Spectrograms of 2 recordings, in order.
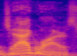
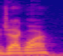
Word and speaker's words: Jaguar: and sell this Ryan how do you say Jaguar I apologize Bertie I say Jaguar Jaguar okay right right actually pronounces Jaguar right drives a hybrid Jaguar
